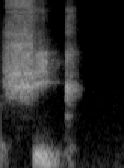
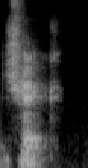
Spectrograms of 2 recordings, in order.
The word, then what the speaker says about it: chic: And in sixth grade, I was reading in front of my class, and I mispronounced the word chic. I said chick.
